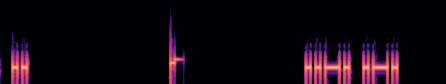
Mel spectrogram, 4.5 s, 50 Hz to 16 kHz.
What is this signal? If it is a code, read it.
Morse code, heard as a keyed tone, about 25 wpm, spaced as for 3 wpm, 700 Hz. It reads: IF R
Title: Top Two Letter Combinations in Words 25wpm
